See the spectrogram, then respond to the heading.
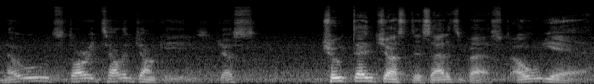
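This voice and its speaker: A man's voice: mid-range voice, sing-song, slow pace. A man taunting a rival on a CB radio, boastful and mocking, repeating his lines. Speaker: CB radio operator. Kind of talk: taunting banter over a CB radio. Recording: noisy radio transmission.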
